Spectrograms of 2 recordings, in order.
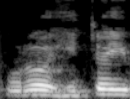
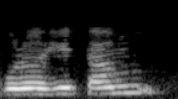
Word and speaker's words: পুরোহিতম: শুনেছি কিন্তু কেউ কেউ পুরোহিতই বলছেন তো কোনটা ঠিক? দেখুন এখানে পুরোহিতম যে অনুস্বারটা রয়েছে হ্যাঁ এই অনুস্বারের পরে যখন ইকার থাকে অনুস্বার গুলো অনুনাসিক ইকার হয়ে যায় ঠিক আছে?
